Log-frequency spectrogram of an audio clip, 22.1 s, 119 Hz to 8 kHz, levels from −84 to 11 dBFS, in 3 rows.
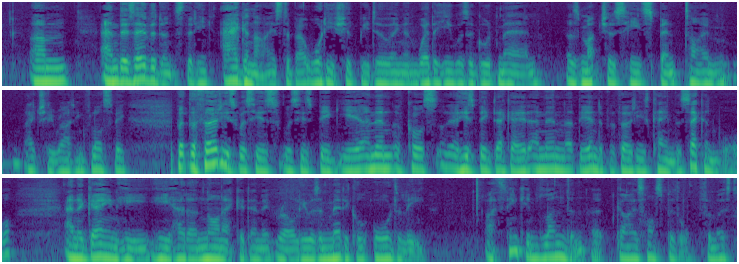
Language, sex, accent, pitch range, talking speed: English, male, British, 120-145 Hz, 215 wpm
